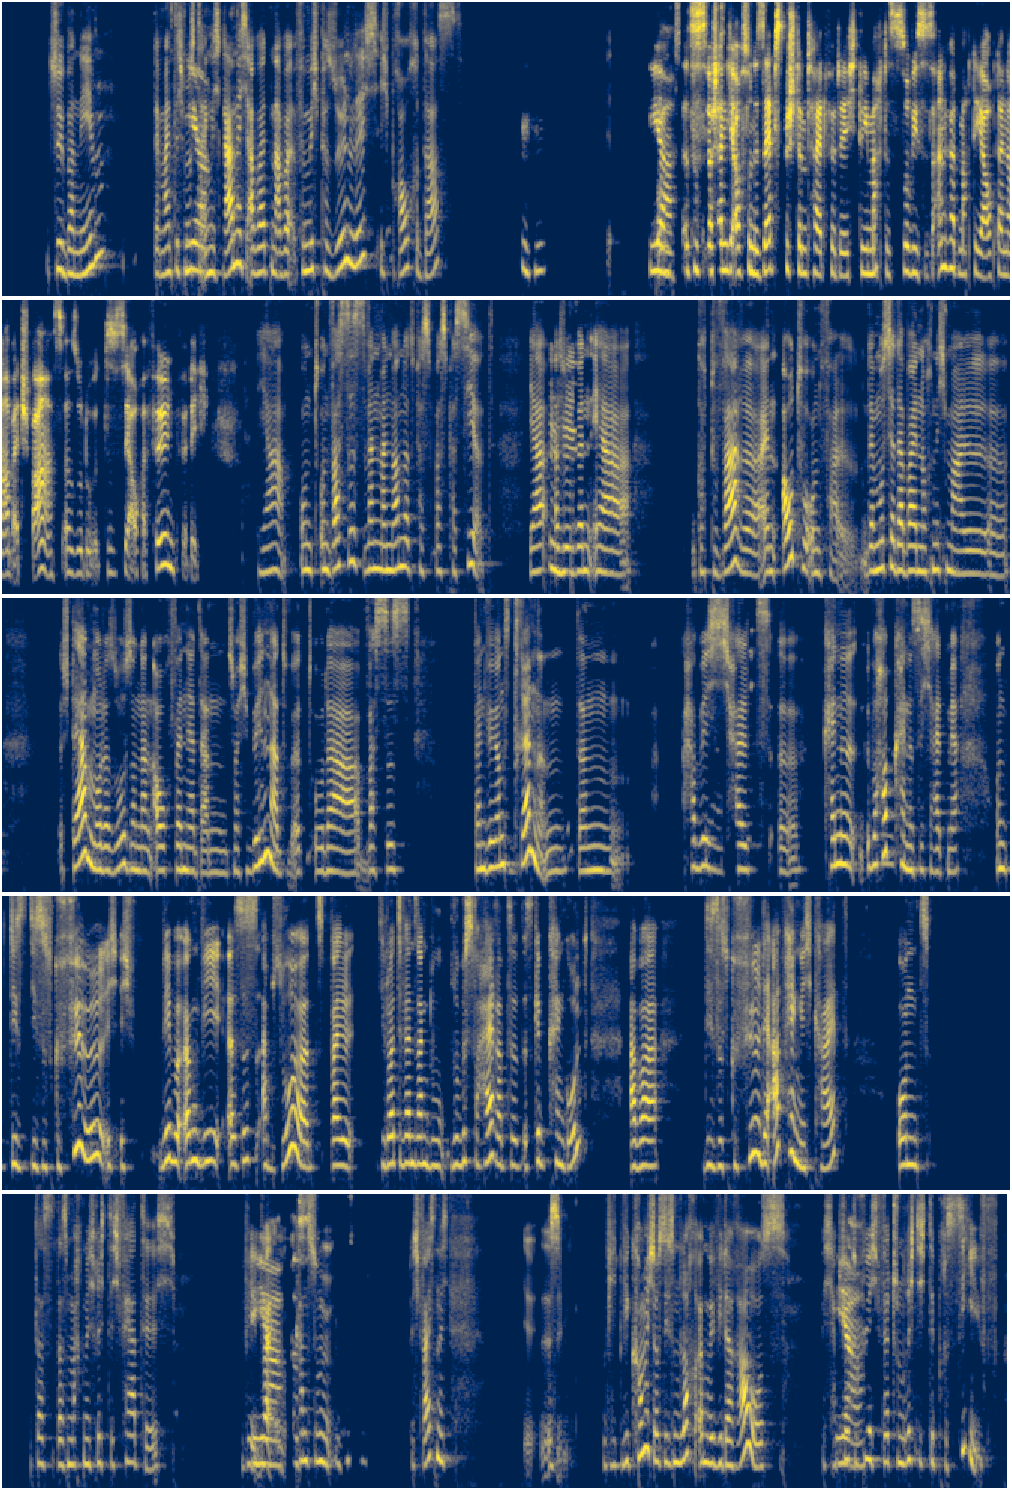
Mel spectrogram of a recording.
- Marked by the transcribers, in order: other background noise; background speech
- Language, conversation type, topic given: German, advice, Wie kann ich nach einem Rückschlag meine Motivation und meine Routine wiederfinden?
